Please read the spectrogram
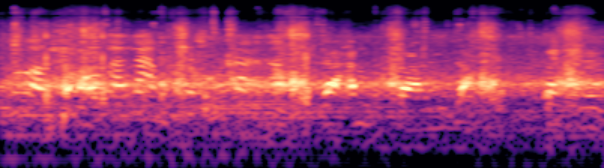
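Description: Indistinct chatter of other people talking nearby, with scattered footsteps tapping on a glass walkway floor.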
